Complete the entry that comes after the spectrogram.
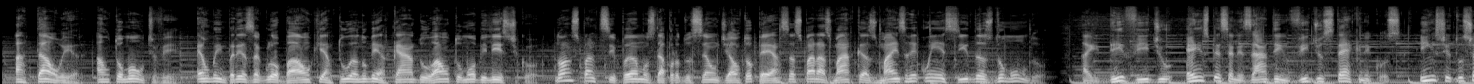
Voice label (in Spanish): INSTITUCIONAL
